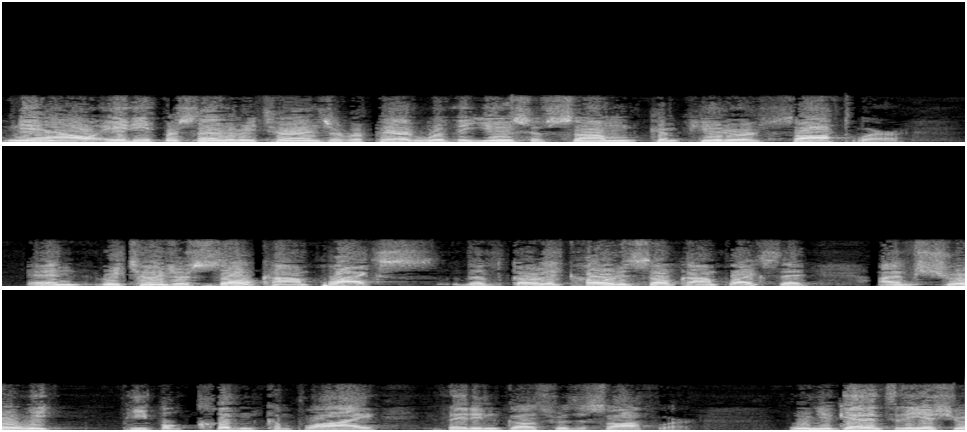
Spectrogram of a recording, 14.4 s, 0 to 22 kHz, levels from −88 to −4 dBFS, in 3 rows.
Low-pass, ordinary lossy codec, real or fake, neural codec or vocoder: 7.2 kHz; AAC, 48 kbps; real; none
